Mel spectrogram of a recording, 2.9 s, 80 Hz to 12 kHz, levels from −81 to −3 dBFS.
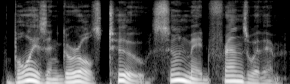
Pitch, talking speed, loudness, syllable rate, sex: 130 Hz, 205 wpm, -15 LUFS, 3.7 syllables/s, male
